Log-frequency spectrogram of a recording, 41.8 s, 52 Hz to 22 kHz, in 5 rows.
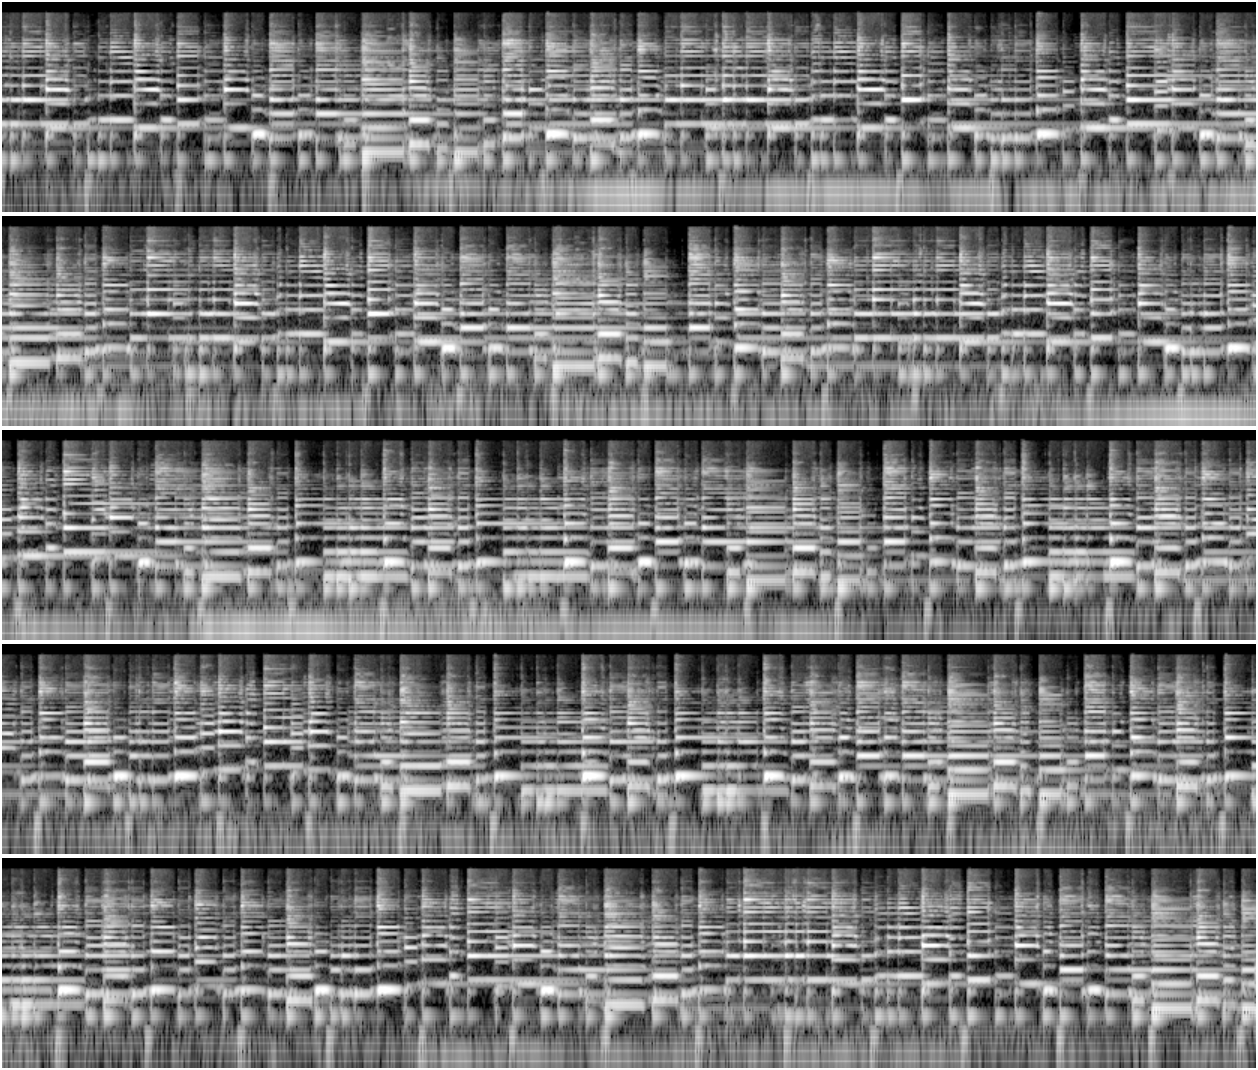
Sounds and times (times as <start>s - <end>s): Mandolin: 0.0s - 41.8s.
